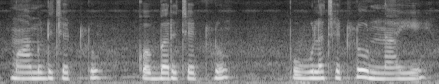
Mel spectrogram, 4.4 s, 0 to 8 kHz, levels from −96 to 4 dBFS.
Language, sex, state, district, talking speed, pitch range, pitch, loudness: Telugu, female, Telangana, Mahabubabad, 95 wpm, 210-235 Hz, 220 Hz, -14 LUFS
